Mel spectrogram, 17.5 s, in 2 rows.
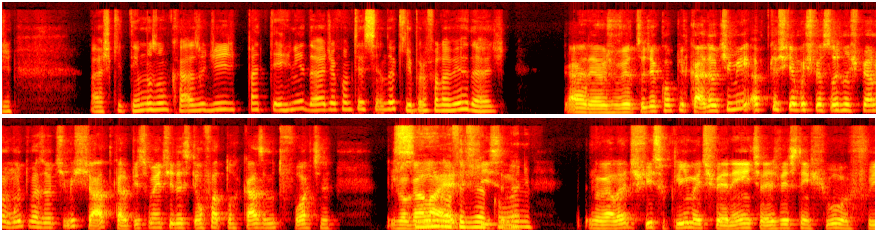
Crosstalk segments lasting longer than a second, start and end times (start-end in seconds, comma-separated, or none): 12.6-13.9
